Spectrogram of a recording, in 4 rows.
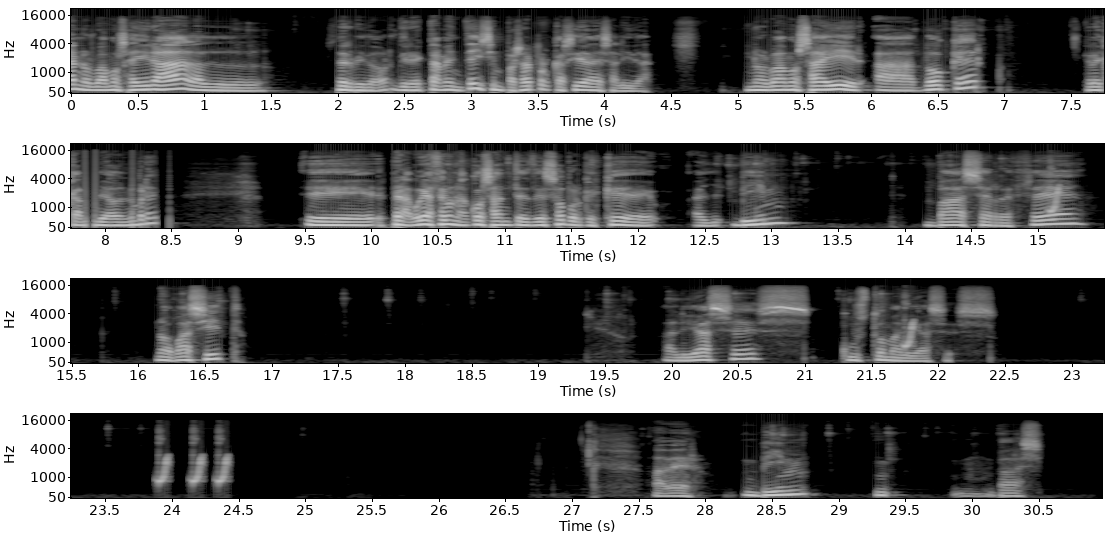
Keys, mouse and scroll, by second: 0.2-1.8 typing, 4.7-7.3 typing, 10.2-15.0 typing, 16.1 typing, 17.5-21.8 typing, 23.0 typing, 24.8 typing, 28.5-30.9 typing.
